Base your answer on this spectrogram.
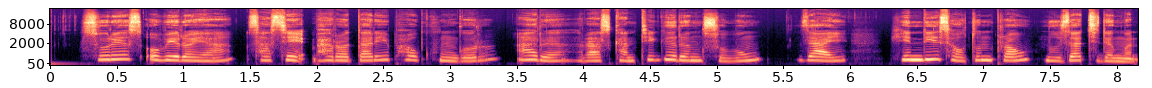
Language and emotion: Bodo, neutral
